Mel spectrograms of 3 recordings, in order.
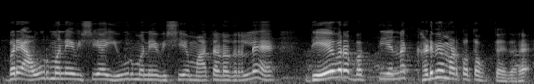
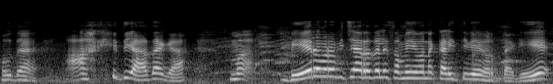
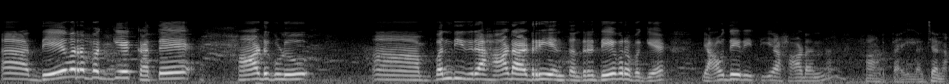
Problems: background sounds at intervals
